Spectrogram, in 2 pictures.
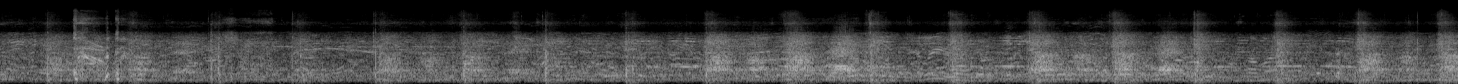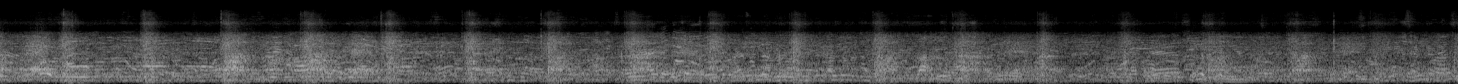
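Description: A crowd of men beats their chests in a steady rhythm.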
